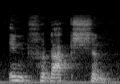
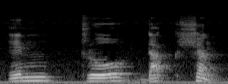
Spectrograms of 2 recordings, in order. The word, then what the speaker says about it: introduction: in front of you introduction I am NOT announcing this word as in drawer duction I am NOT announcing this work as intro duction no I am pronouncing this word as introduction but that means that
